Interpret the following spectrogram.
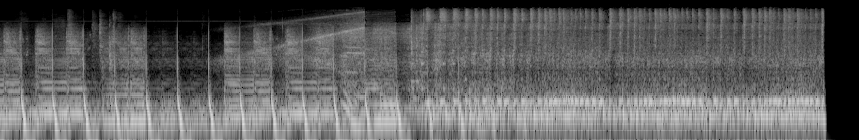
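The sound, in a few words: single cylinder engine running on straight gasoline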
